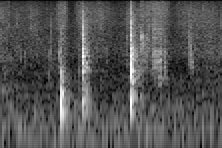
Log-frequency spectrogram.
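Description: Three short, sharp knocks, the first two close together and the third about half a second later, over quiet room tone.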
